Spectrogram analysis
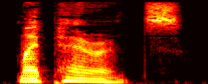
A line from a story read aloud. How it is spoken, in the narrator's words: said Caroline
